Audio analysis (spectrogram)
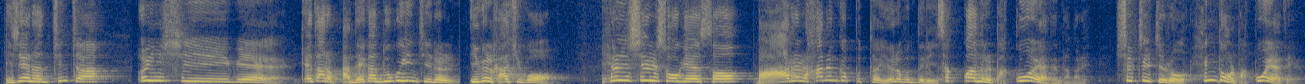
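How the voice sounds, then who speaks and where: A woman with a Gyeongsang accent teaching a meditation class, animated and acting out the speech of others in changed voices. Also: high voice, normal speed. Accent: Gyeongsang Korean. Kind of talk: spoken meditation lesson.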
